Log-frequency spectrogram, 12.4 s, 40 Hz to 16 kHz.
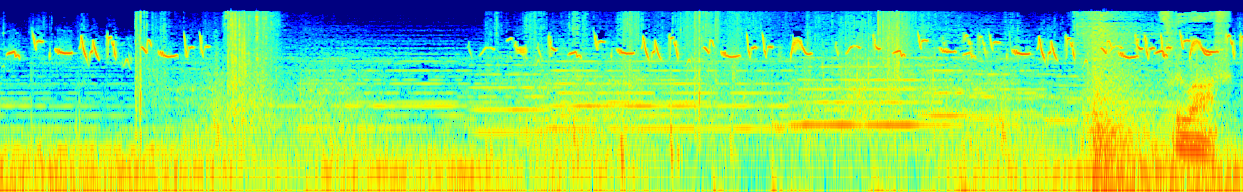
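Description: A bird chirps in the video game The Witcher 3: Blood and Wine, with bright, rapid trills repeating throughout over a low ambient musical bed.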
